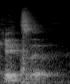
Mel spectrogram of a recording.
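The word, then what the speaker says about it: Cait Sith: and they've said that because we all pronounce it Kate Sith it's pronounced Kate Sith oh okay never mind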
